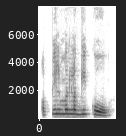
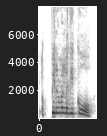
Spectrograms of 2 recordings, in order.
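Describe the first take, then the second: First: It is said in a soft tone. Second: It is said in an angry tone. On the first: "Or the soft tone" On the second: "like the angry tone"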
